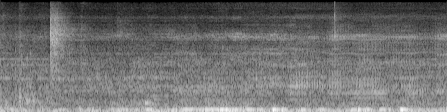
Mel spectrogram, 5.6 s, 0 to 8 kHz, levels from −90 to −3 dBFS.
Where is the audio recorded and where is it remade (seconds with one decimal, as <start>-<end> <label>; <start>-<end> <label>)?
0.0-0.7 recorded; 0.7-3.7 remade; 3.7-5.6 recorded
